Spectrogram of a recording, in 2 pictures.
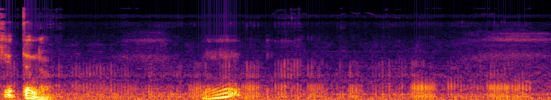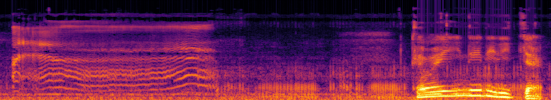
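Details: Female tabby cat meowing while gazing up at its owner; short low rising-and-falling meows near the start and end, a longer higher wavering call in the middle, with faint background hum.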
